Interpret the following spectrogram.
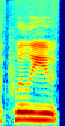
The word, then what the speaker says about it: Quileute: The Quileute...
